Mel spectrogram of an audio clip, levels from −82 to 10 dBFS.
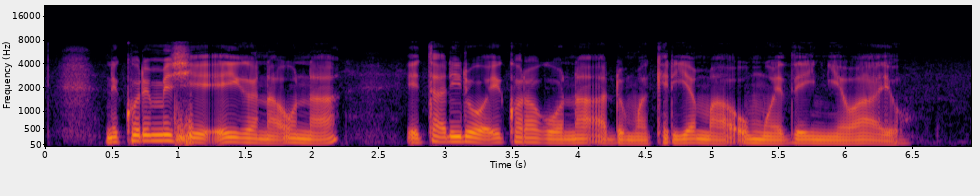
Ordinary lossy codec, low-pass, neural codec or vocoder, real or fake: none; none; none; real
